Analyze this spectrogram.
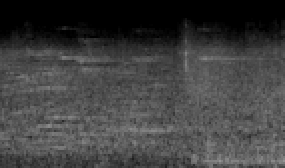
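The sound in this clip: A basketball dribbled during a game gives a run of dull, repeated bounces against steady background noise.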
